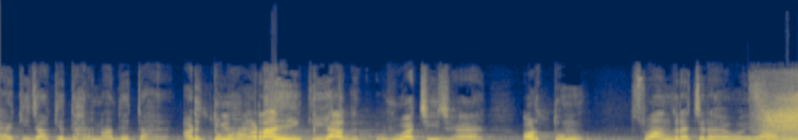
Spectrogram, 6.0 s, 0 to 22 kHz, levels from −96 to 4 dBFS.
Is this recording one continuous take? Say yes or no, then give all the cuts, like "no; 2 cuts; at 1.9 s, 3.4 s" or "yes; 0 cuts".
yes; 0 cuts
